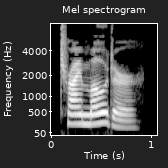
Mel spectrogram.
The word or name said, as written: trimotor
